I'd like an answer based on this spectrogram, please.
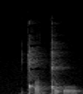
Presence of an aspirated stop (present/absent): absent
